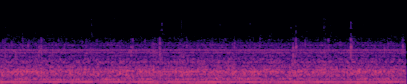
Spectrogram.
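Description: Stingray stewing in coconut milk (ginataang pagi) simmering in an aluminium pot, with many small scattered bubble pops over a steady low hum.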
